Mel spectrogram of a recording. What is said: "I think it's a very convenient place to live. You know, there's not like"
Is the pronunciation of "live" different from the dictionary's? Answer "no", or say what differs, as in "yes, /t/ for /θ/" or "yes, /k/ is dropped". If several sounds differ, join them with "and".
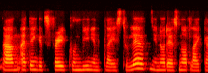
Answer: no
